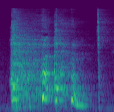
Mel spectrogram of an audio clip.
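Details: A single loud, harsh cough burst with a brief catch at the end, from a sick child.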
